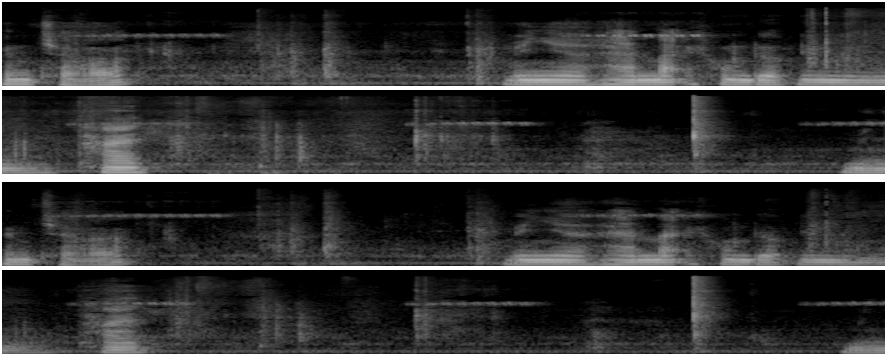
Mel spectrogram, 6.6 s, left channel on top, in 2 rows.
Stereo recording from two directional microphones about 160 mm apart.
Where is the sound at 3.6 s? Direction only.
45° left (ahead or behind).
